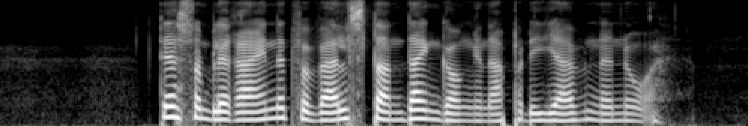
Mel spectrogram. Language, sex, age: Norwegian, female, 54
